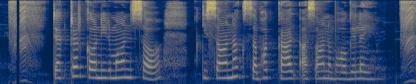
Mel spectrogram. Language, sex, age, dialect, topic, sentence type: Maithili, female, 18-24, Southern/Standard, agriculture, statement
